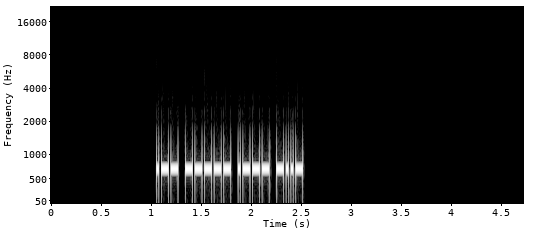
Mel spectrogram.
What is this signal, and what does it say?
Morse code, heard as a keyed tone, about 48 wpm, 700 Hz. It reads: W0JX
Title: Call Signs - 50wpm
